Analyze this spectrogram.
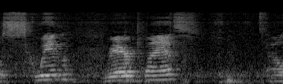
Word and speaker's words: Sequim: last year you think all three it's called squim rare plants I'll spell that for you because it's in Sequim Washington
